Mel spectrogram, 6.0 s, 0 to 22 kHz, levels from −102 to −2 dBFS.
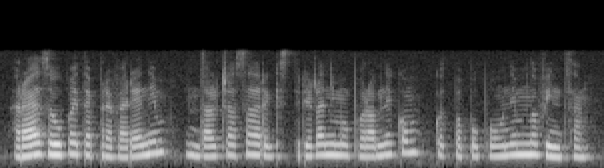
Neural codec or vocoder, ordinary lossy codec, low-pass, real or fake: none; none; 7.2 kHz; real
